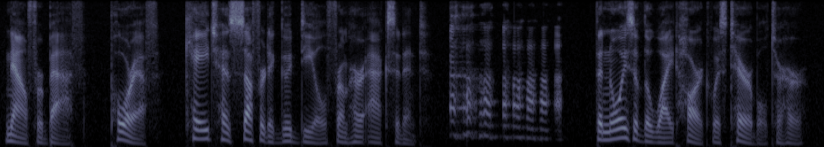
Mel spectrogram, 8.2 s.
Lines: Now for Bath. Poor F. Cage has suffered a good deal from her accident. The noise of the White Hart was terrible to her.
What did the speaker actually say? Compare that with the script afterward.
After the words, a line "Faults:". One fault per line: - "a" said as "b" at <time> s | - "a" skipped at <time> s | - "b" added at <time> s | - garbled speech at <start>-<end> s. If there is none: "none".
Now for Bath. Poor F. Cage has suffered a good deal from her accident. The noise of the White Hart was terrible to her.
Faults:
none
